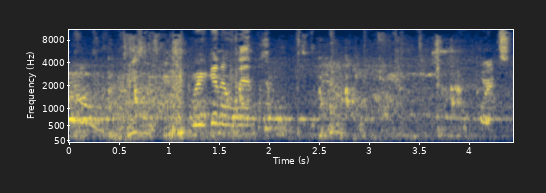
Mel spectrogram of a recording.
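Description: Background voices of several people talking, not picked up as words, in a large hall.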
